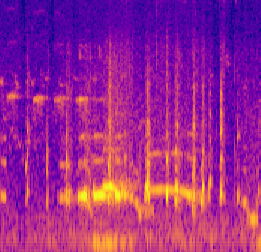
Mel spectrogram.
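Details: A pair of hunting chukar partridges calling and excited. Loud, repeated clucking chuk notes sit mid-pitch, with several drawn-out, slightly wavering notes in the middle and quieter clucks toward the end.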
